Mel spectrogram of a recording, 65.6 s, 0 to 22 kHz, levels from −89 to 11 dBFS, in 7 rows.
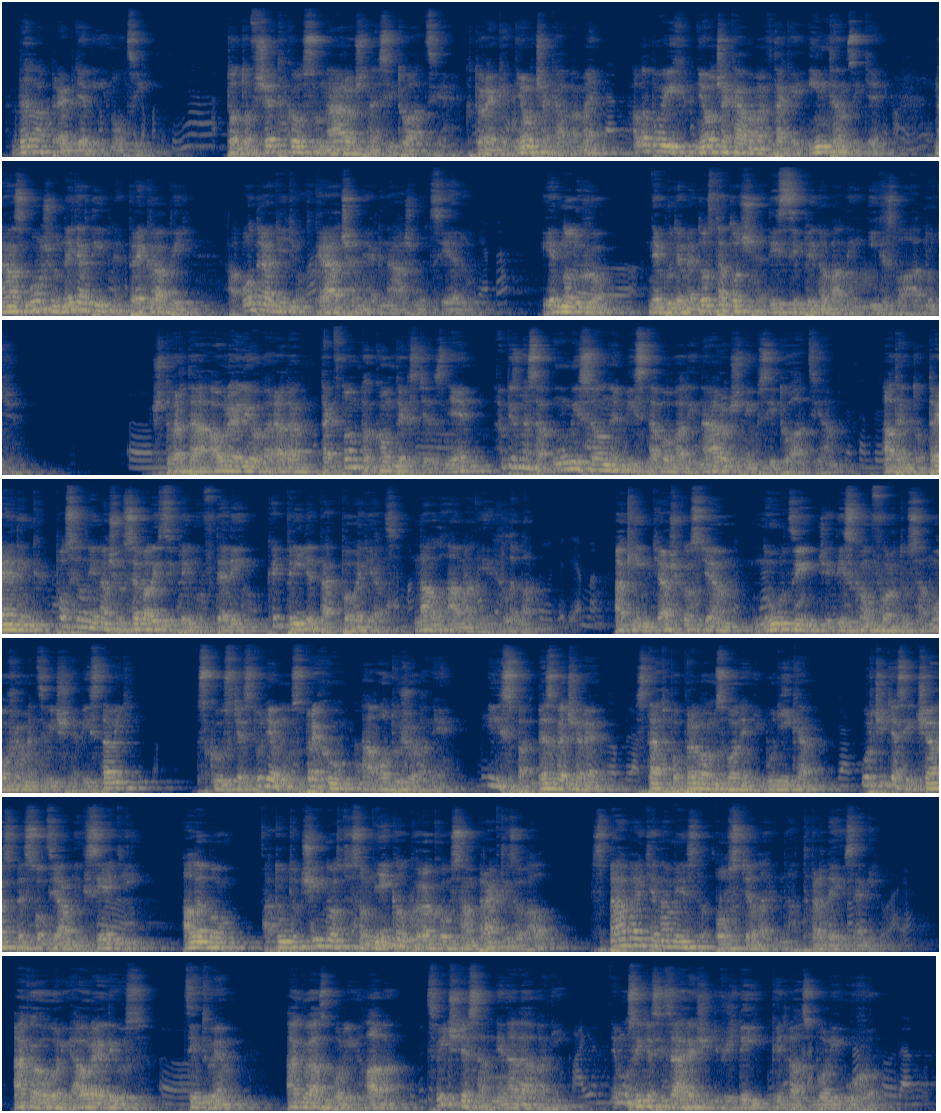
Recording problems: off-mic speech; far
room echo; noticeable; dies away in 0.5 s
voice in the background; faint; throughout; 25 dB below the speech

